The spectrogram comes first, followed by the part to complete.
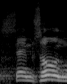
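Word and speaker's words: Samson: 우리는 한글로 삼손이라고 이렇게 이야기를 하지만 영어로 발음하면 샘손 이렇게 되겠죠.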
